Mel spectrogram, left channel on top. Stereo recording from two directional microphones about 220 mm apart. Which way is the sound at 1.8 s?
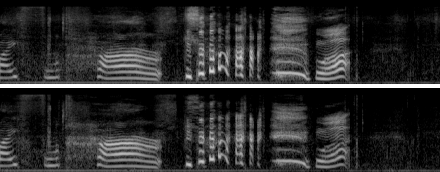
30° left (ahead or behind).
